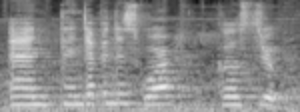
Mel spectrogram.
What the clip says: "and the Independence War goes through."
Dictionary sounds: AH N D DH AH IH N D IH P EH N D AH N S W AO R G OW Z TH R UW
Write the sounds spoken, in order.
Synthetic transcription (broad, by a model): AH N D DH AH IH N D IH P EH N D AH N S W AO R G OW Z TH R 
